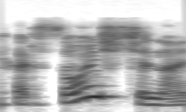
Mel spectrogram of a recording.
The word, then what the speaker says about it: Херсонщина: кажуть момент що вимовляється у слові херсонщина нівмиваляється м'яко але м'якого знака немає бо за правилами Так є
